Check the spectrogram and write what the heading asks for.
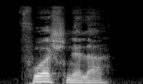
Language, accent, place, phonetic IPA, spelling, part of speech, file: German, Germany, Berlin, [ˈfoːɐ̯ˌʃnɛlɐ], vorschneller, adjective, De-vorschneller.ogg
- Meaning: 1. comparative degree of vorschnell 2. inflection of vorschnell: strong/mixed nominative masculine singular 3. inflection of vorschnell: strong genitive/dative feminine singular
